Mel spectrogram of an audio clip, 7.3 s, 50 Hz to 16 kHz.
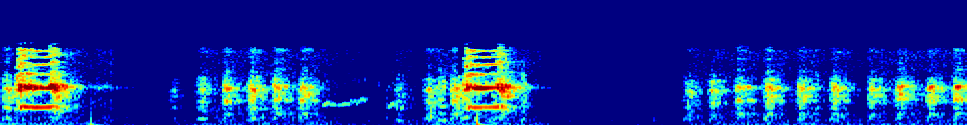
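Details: Hen cackling after laying an egg, Sunday, January 31, 2021, breakfast time. Two loud, ringing squawks about three seconds apart, each followed by bursts of rapid clucks, with a short whining note between them.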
